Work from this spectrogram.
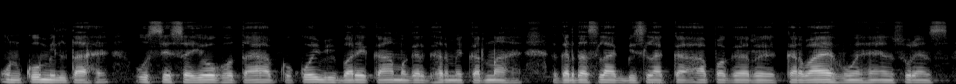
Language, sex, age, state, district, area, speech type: Hindi, male, 45-60, Bihar, Muzaffarpur, rural, spontaneous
